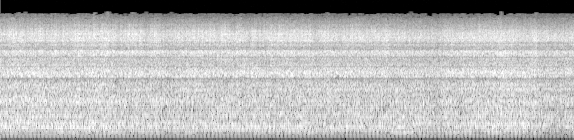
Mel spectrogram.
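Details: Old Briggs single-cylinder lawn mower engine after clearing a dirt-packed air filter and replacing thatcher springs: steady, even buzz with no misses, knocks or surging; running properly.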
